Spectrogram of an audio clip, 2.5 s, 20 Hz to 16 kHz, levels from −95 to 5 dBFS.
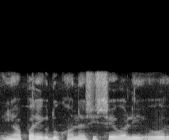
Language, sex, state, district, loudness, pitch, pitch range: Hindi, male, Uttar Pradesh, Shamli, -18 LUFS, 135 Hz, 125-140 Hz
